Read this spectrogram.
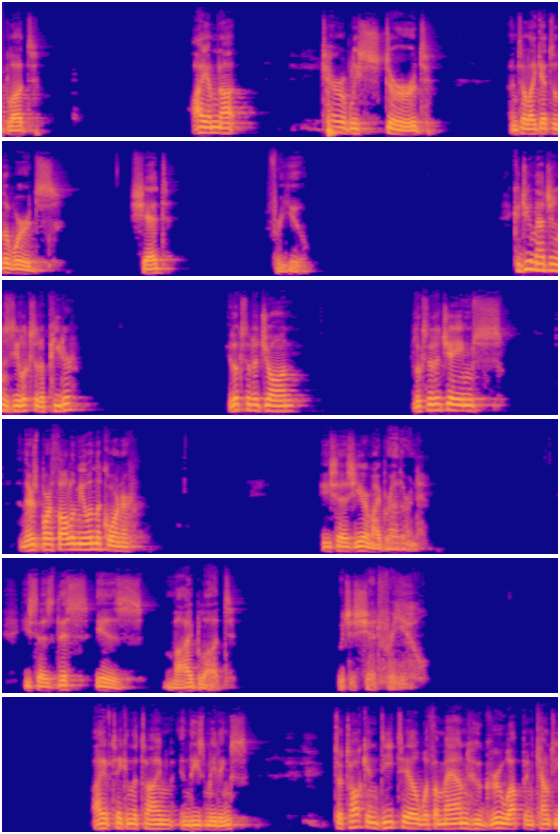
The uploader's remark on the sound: Gospel Audio Recording from Ballyclare Gospel Hall.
